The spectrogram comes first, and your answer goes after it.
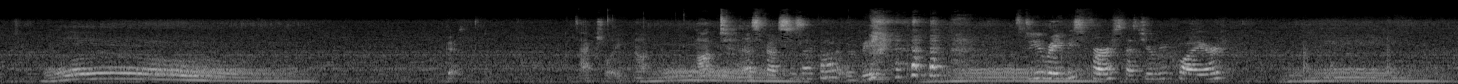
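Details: Domestic cat screaming and howling in anger at the vet, giving four drawn-out wailing howls of a couple of seconds each, with human voices and harsh noisy bursts between them.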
